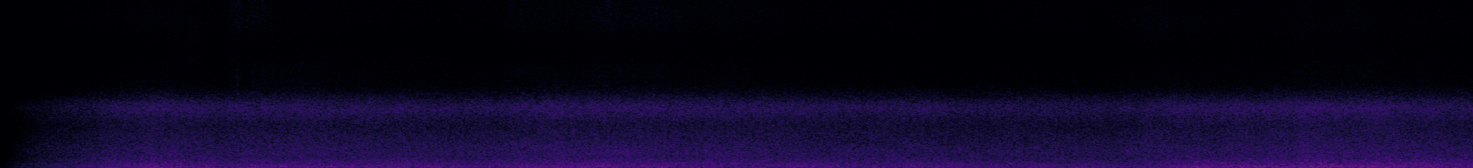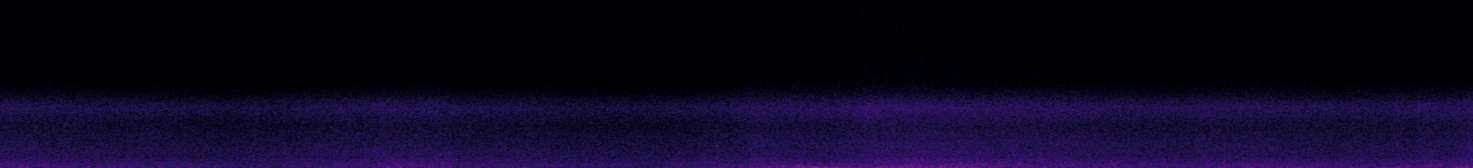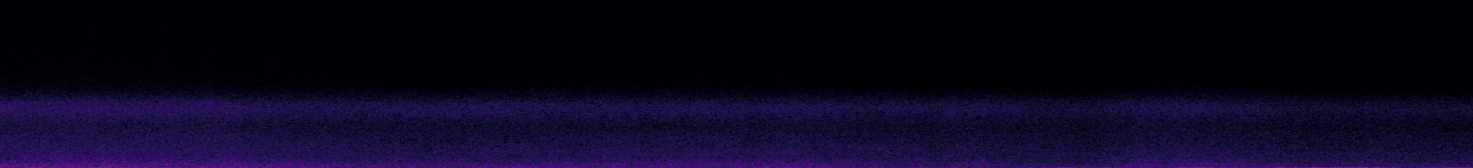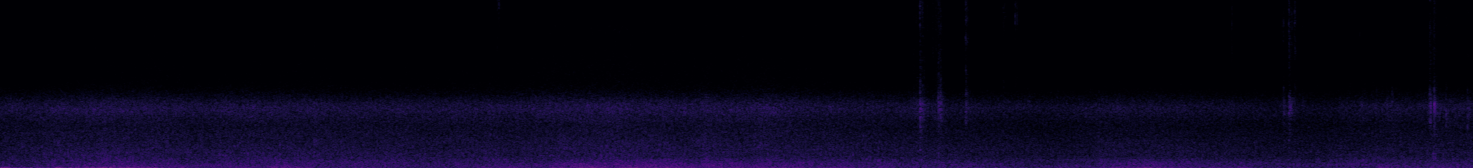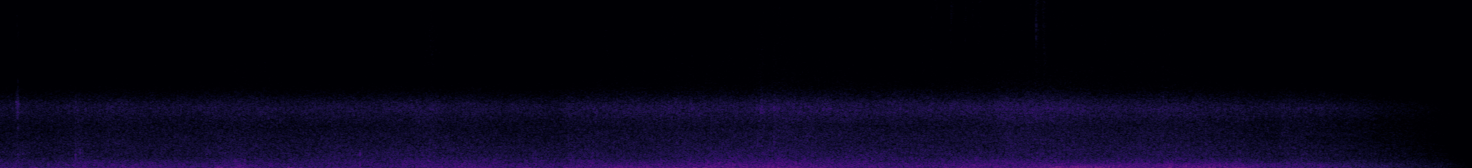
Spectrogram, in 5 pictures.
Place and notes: On the coast, Facing hillside, sound of the waves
